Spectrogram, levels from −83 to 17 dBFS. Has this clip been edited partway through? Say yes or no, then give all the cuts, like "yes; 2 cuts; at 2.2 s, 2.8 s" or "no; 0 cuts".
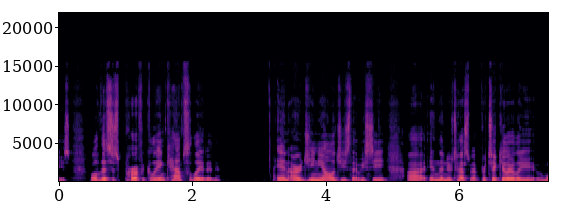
no; 0 cuts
